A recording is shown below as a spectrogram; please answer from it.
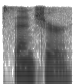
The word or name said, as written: censure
